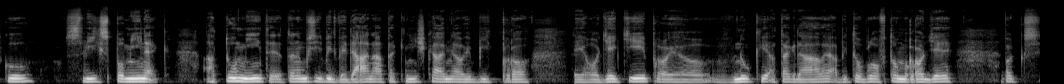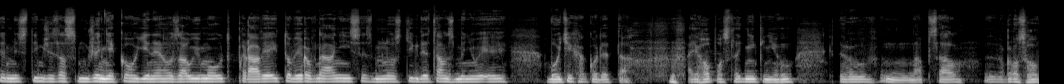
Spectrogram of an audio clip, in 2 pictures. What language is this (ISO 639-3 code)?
ces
